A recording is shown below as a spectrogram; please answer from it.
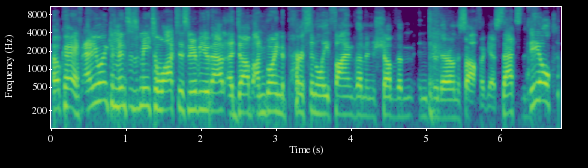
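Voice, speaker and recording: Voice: medium pitch, quick pace, a bit bright, no echo, natural voice. A voice actor playing a weary, ranting bird sports commentator in an improvised cartoon fandub. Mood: disgusted. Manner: exasperated, pleading, swearing.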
